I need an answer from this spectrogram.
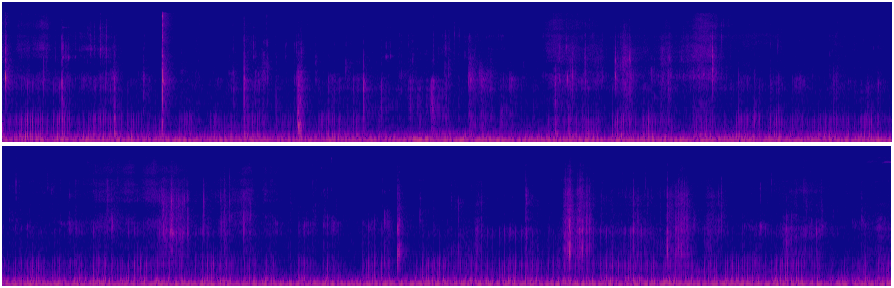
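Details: Unbroken low purr from kittens while Grayie feeds and Shoey grooms him by licking, with scattered sharp clicks and smacking sounds on top.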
